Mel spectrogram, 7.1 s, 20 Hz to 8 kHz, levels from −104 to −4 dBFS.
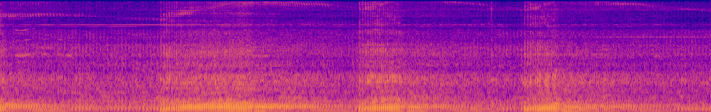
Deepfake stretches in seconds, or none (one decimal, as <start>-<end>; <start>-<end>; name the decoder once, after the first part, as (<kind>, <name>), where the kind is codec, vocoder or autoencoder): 2.3-2.8 (codec, SNAC)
